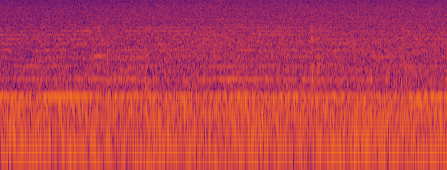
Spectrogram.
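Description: Elevator car running in its shaft, heard from inside the car: a steady low rumble with a faint steady hum.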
